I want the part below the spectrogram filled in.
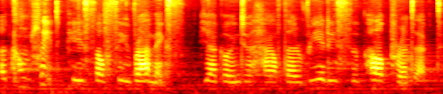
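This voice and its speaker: Amid noticeable background noise, a woman with a Chinese accent speaks at medium pitch and a moderate pace with fairly even intonation. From China. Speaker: company executive presenting a phone. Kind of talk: product presentation.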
